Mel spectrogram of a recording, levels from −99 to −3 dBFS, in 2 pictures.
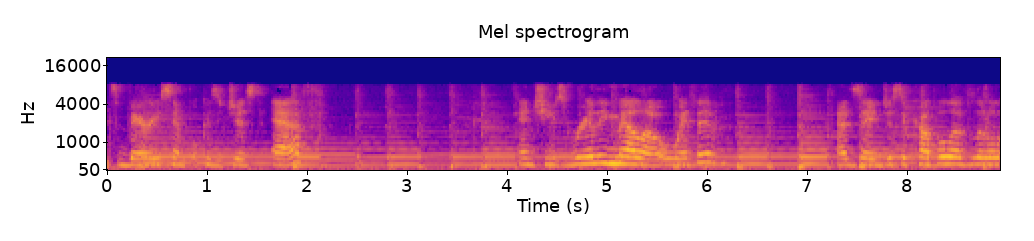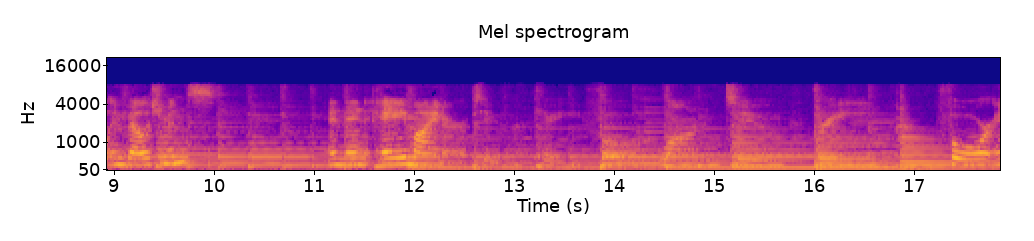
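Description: The signal shows no technical faults, and the call path behaves as expected for Opus over a WebRTC link, with the top end rolling off near 8 kHz.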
